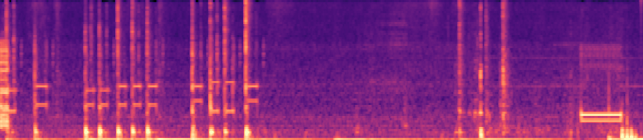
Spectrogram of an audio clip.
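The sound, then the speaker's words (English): A rapid series of telephone keypad tones beeps out a number as a call is placed to Teletrust, followed by a steady buzzing busy signal near the end. The tones are clear, with no talking. “Busy! The Lord is too busy to talk to me.”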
